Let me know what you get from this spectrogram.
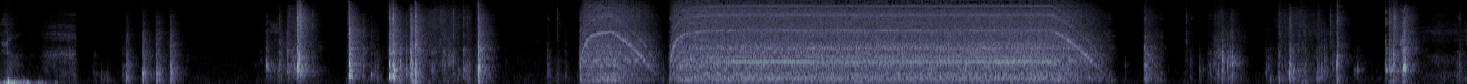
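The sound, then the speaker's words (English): Scattered clicks and knocks, then a food processor motor whirs up in a short burst and runs steadily for several seconds, pulsing butter and crumbs into a mixture to press into a pie pan, before winding down, followed by more light clatter. “Now the butter just gets poured in with the crumbs, and then we're going to pulse it a few times until we get something that can be pressed into place in the bottom of the pie pan.”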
